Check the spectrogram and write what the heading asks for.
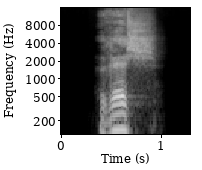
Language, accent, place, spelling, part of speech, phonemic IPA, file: German, Germany, Berlin, resch, adjective, /ʁɛʃ/, De-resch.ogg
- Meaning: 1. crisp, crispy, freshly baked or fried 2. tangy, tart (e.g., of the taste of wine) 3. cheerful, lively 4. direct, determined, harsh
